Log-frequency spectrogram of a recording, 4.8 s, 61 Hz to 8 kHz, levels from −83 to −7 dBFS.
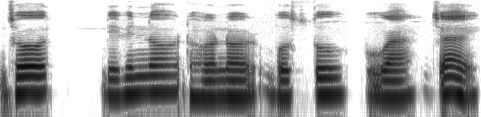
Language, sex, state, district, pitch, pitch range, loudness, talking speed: Assamese, male, Assam, Sonitpur, 155 Hz, 140-165 Hz, -18 LUFS, 75 wpm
